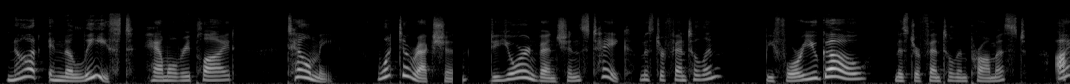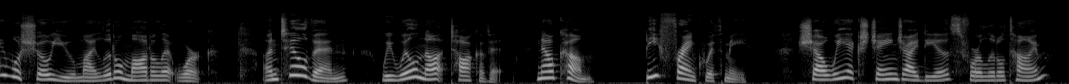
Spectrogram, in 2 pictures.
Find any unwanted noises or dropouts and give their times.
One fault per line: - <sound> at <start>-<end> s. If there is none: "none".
- dropout at 4.5-4.6 s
